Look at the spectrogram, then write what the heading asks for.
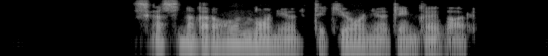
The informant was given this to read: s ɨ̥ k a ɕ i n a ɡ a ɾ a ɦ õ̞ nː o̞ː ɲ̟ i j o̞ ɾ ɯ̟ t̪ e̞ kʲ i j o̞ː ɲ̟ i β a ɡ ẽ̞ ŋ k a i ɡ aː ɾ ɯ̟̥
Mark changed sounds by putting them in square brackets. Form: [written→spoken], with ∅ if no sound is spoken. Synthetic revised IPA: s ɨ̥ k a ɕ i n a ɡ a ɾ a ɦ õ̞ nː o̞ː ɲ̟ i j o̞ ɾ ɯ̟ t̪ e̞ kʲ i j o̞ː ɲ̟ i β a ɡ ẽ̞ ŋ k a i ɡ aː ɾ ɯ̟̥

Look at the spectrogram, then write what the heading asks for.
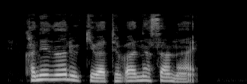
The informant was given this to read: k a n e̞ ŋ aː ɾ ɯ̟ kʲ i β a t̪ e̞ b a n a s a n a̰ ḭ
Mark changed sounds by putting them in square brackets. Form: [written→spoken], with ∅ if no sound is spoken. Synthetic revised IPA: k a n e̞ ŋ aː ɾ ɯ̟ kʲ i β a t̪ e̞ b a n a s a n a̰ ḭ

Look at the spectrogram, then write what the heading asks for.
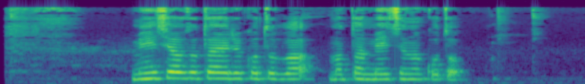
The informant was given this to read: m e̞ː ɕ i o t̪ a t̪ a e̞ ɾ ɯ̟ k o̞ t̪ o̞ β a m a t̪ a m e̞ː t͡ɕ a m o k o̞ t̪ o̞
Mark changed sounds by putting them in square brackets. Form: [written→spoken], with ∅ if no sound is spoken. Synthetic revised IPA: m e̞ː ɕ [i→a] o t̪ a t̪ a e̞ ɾ ɯ̟ k o̞ t̪ o̞ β a m a t̪ a m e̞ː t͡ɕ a [m→n] o k o̞ t̪ o̞

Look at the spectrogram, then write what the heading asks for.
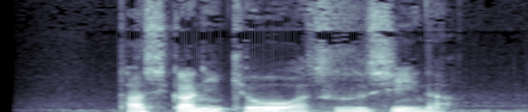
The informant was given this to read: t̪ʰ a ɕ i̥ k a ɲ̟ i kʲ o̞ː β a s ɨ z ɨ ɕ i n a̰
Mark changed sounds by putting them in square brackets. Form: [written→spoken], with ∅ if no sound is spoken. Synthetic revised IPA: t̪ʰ a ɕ i̥ k a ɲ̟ i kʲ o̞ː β a s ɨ z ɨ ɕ [i→iː] n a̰

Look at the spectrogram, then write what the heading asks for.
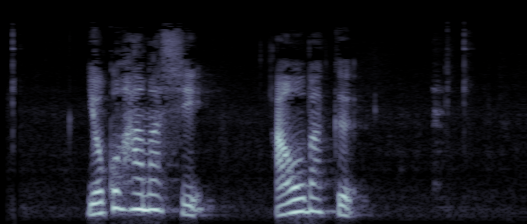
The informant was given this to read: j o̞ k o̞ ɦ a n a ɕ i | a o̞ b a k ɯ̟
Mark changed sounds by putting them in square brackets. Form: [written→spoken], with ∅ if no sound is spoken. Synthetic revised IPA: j o̞ k o̞ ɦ a [n→m] a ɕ i | a o̞ b a k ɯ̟

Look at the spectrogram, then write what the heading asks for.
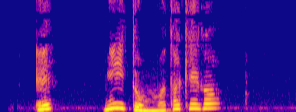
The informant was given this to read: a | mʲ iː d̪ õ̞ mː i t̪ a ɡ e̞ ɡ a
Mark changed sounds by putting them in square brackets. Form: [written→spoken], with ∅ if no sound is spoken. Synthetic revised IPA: [a→e] | mʲ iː [d̪→t̪] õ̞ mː [i→a] t̪ a [ɡ→k] e̞ ɡ a

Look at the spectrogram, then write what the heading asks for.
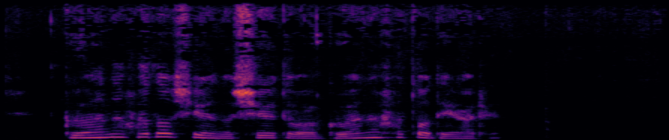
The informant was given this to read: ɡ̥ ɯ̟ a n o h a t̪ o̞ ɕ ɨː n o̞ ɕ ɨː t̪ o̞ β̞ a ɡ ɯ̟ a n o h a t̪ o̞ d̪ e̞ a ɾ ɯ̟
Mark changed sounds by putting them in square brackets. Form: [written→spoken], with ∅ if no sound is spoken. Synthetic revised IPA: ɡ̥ ɯ̟ a n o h a t̪ o̞ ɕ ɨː n o̞ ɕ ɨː t̪ o̞ β̞ a ɡ ɯ̟ a n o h a t̪ o̞ d̪ e̞ a ɾ ɯ̟

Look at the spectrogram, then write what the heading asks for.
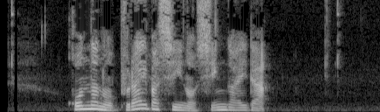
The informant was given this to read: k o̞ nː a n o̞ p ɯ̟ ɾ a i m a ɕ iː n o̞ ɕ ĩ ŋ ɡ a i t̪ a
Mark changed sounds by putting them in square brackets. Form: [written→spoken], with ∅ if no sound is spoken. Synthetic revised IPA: k [o̞→õ̞] nː a n o̞ p ɯ̟ ɾ a i [m→b] a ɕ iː n o̞ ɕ ĩ ŋ ɡ a i [t̪→d̪] a

